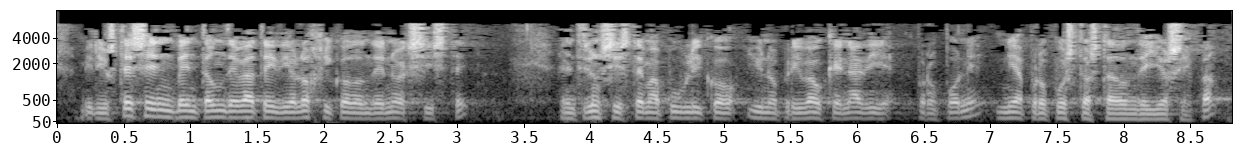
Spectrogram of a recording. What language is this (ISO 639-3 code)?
spa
